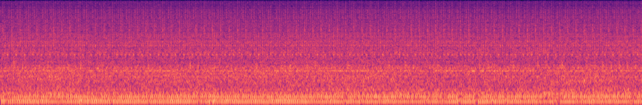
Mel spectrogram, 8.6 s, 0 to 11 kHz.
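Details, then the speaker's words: 1973 MG Midget, off the road over 21 years, about 50,863 miles, first restart: steady even idle, smooth low rumble, no knocks or misses; idles like new. "Some kinks to work out, but it runs and it idles like it's brand new."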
